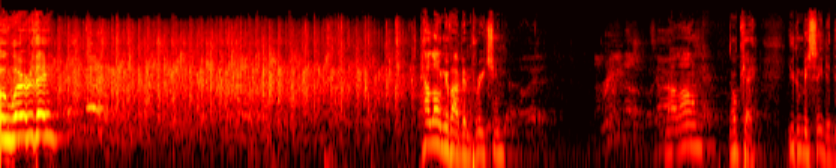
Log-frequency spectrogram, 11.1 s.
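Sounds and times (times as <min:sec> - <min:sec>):
speech: 0:00.0 - 0:00.9, 0:05.6 - 0:06.8, 0:08.8 - 0:11.1
audience at a worship service clapping hands: 0:00.0 - 0:06.0.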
